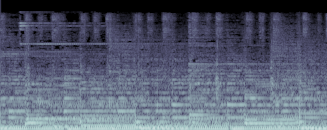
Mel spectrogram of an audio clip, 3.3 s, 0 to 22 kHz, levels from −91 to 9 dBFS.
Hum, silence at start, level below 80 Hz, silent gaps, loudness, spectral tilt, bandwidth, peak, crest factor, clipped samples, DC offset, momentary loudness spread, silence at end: none; 0 s; -14 dBFS; none; -15 LUFS; -7 dB/octave; 14.5 kHz; -4 dBFS; 8 dB; under 0.1%; under 0.1%; 1 LU; 0 s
